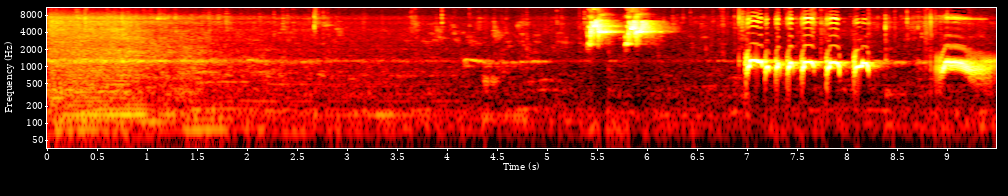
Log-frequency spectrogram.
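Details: Male zebra dove giving the ngoar manggung call, used to stir mating arousal and emotion; mostly quiet at first with faint low hum, then a fast run of trilled, stuttering coos ending in a drawn-out note, plus a brief high chirp.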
